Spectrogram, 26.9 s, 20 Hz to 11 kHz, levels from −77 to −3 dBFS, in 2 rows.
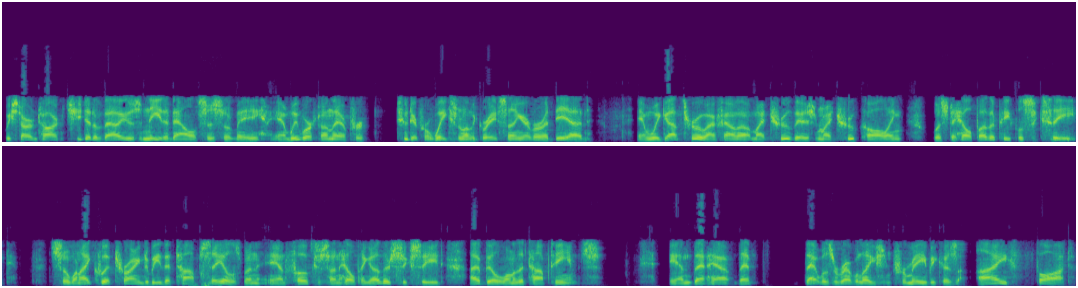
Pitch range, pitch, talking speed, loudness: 95-115 Hz, 105 Hz, 190 wpm, -16 LUFS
